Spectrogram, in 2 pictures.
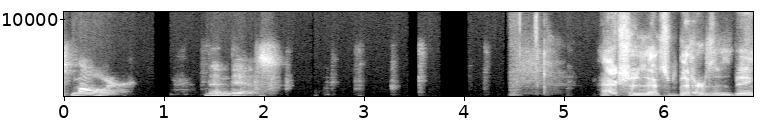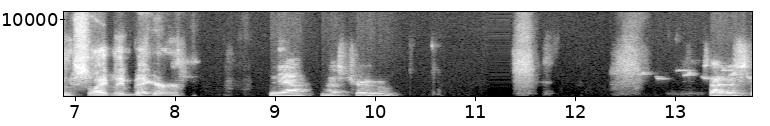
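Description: A man talks calmly over an online call, in short bursts with pauses.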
